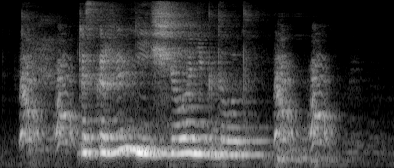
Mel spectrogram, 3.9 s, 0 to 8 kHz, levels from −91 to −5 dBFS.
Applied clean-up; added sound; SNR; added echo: neural separator model SepFormer DNS4.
